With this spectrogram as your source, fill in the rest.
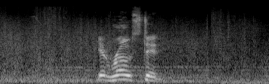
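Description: A young man exclaims loudly close to a microphone.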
